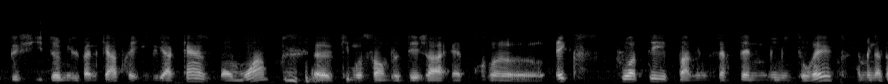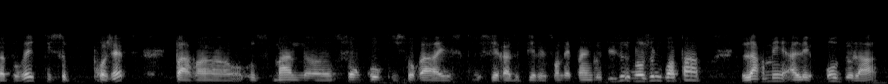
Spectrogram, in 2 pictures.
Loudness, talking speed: -30 LUFS, 165 wpm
